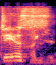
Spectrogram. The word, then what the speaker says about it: Cethius: Setius, the H is silent.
